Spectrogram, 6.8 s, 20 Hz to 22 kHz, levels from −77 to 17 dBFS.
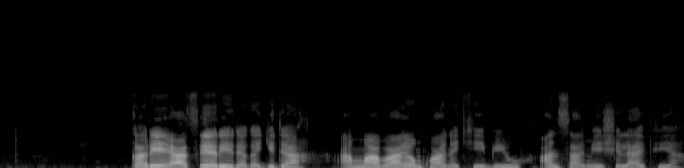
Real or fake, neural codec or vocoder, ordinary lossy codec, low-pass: real; none; none; 9.9 kHz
